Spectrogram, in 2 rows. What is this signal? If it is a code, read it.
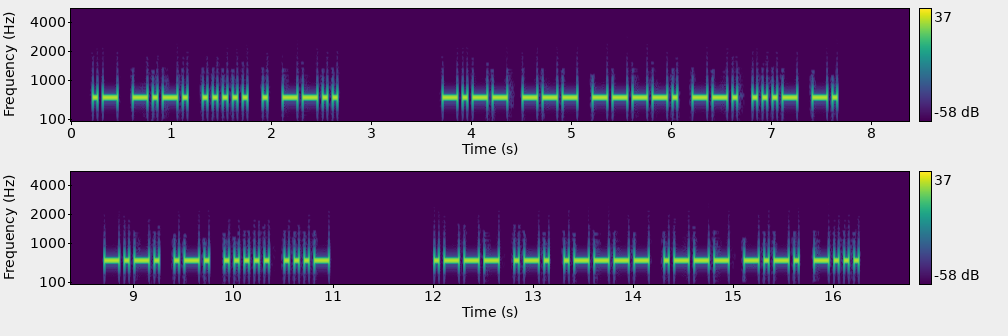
Morse code, heard as a keyed tone, about 24 wpm, 600 Hz. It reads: AC5EZ YO9GVN CR5V JR1JCB
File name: Callsigns-24wpm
